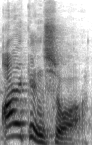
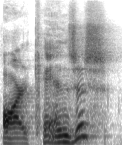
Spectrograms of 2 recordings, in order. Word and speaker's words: Arkansas: in the united states we have got two states with names that should be pronounced in a similar way but aren't kansas and arkansas why isn't it pronounced are kansas and and that leads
